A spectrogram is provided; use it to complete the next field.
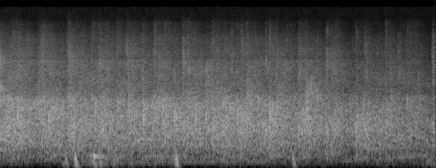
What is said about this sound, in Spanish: Y eso merece un aplauso, la palabra de Dios.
